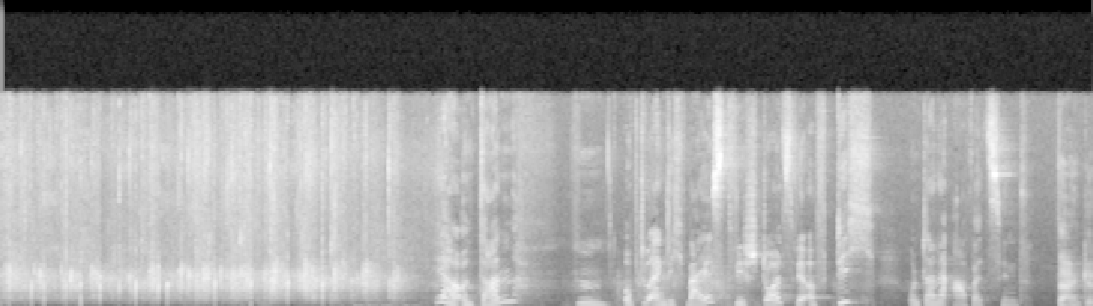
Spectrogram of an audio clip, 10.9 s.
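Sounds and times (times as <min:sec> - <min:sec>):
applause: 0:00.0 - 0:04.3
speech: 0:04.4 - 0:10.9.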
